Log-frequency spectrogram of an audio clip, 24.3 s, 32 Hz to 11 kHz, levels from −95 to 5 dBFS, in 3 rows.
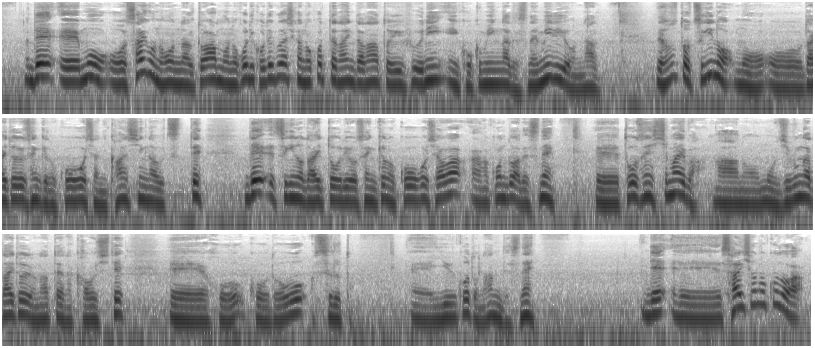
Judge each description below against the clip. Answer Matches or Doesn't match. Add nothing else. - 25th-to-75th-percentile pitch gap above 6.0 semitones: Doesn't match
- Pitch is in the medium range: Matches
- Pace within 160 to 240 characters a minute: Doesn't match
